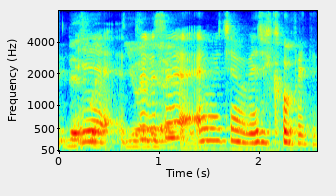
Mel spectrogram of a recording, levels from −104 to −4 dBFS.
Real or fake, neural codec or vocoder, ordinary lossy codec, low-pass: real; none; none; none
